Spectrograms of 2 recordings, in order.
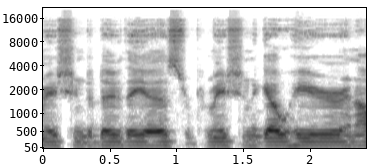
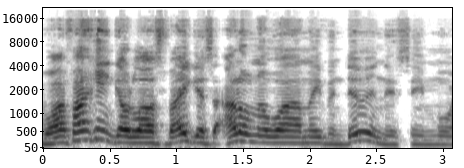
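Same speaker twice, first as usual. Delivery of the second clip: mad, fed-up, angry outburst, pitched up; 9 semitones higher, 4 dB louder than usual. Retelling own words from a phone call: retelling own angry words. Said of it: "I was so mad".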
